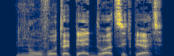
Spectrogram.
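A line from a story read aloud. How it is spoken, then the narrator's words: Annoyed exhale. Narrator (Russian): Гена раздосадованно выдохнул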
